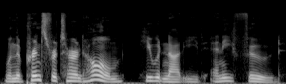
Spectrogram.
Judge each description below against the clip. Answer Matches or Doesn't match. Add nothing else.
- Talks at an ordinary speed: Doesn't match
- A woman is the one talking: Doesn't match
